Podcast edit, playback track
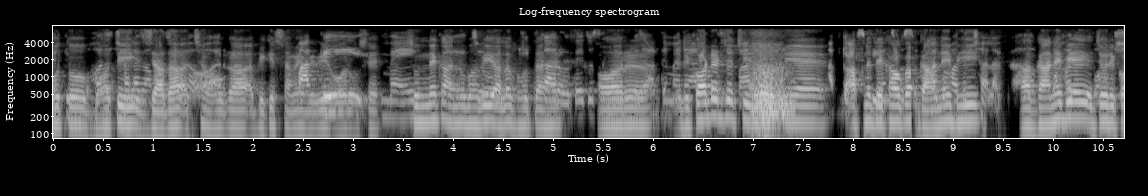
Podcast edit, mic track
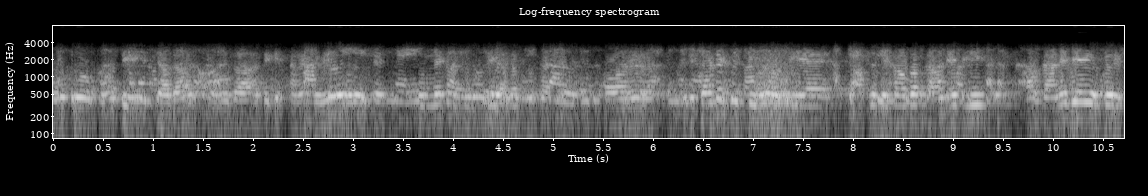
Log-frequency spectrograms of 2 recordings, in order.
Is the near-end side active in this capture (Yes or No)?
No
